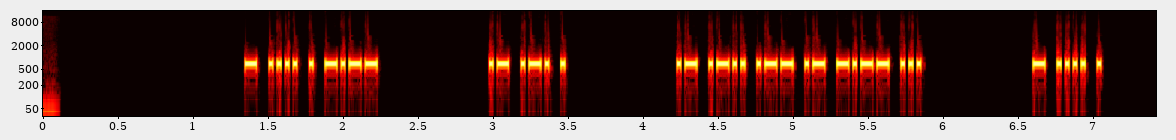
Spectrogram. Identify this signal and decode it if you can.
Morse code, heard as a keyed tone, about 44 wpm, 700 Hz. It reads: THEY ARE ALWAYS THE
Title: 4x Word-Spacing - Sentences from Top 300 Words - 45wpm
